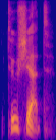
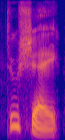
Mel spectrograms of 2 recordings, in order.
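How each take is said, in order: First: The word ends with a clear t sound. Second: The word ends without any t sound. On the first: The speaker calls it wrong. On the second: The speaker calls it right. "It's touche"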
